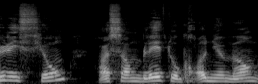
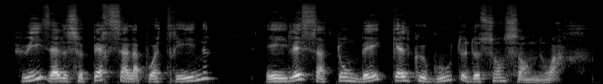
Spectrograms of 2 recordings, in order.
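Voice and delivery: plain reading voice

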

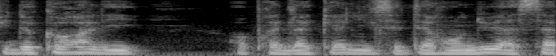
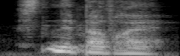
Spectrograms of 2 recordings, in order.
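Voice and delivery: exclaimed; 2 semitones higher than usual. A narrator's reading. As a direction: burst out with the denial. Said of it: "s'exclama-t-il". («ce n'est pas vrai» s'exclame plus fort)

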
